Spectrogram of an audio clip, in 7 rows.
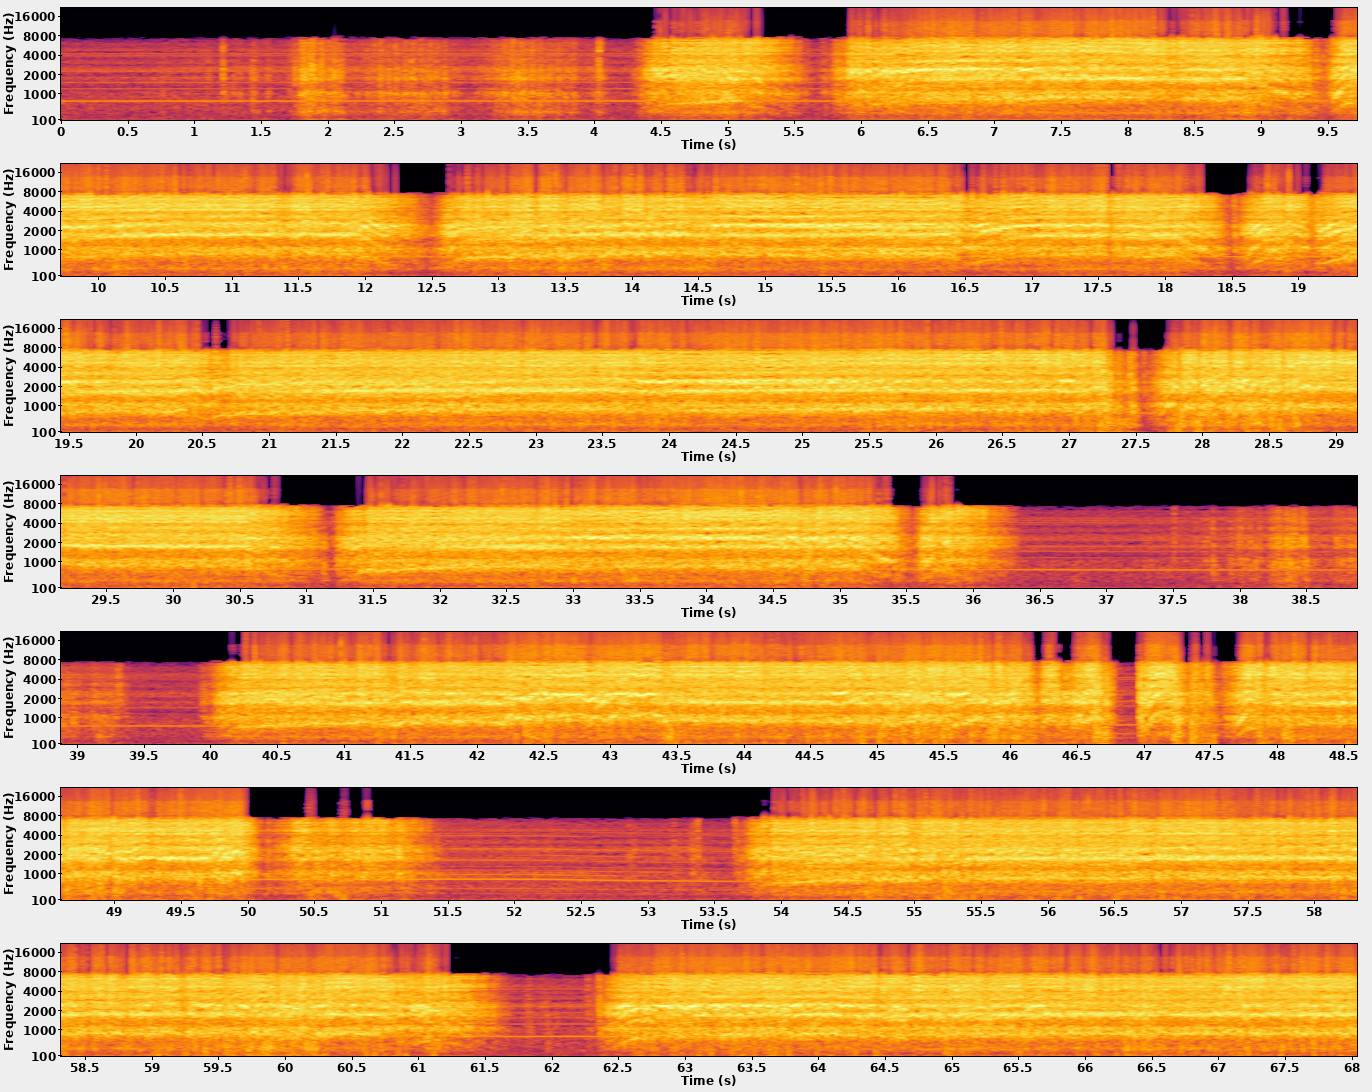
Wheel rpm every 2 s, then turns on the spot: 0, 20, 70, 170, 150, 220, 170, 220, 200, 110, 200, 220, 210, 200, 220, 130, 210, 160, 10, 30, 150, 260, 230, 120, 200, 50, 10, 180, 220, 230, 130, 130, 210, 230.
2-4 30-32 38-40 46-48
